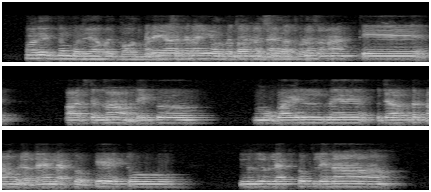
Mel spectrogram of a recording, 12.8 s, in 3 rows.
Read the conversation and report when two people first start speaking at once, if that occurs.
1.4 s

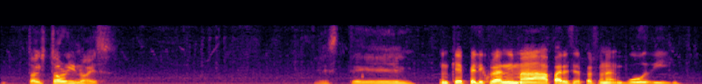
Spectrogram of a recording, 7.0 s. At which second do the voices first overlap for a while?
none

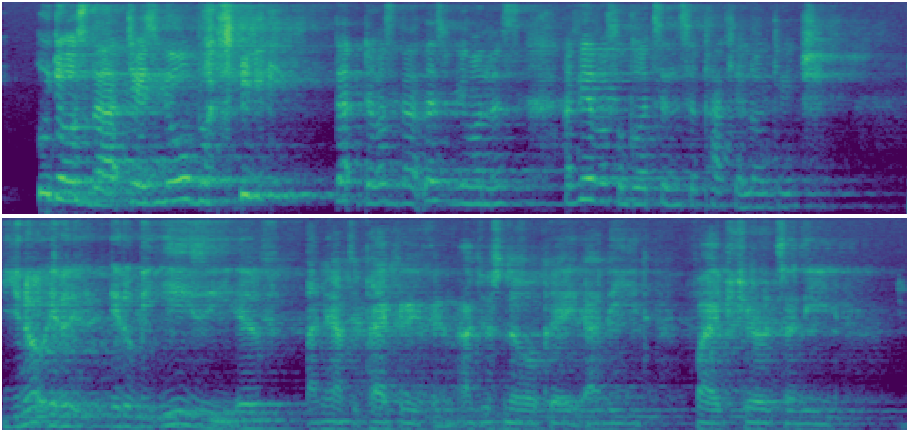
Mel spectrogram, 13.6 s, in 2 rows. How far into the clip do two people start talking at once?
none

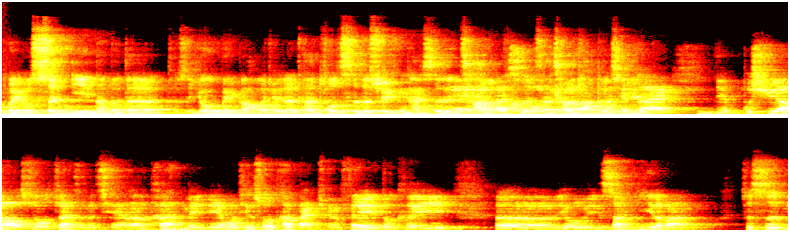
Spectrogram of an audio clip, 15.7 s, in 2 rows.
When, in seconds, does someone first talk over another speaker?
4.4 s

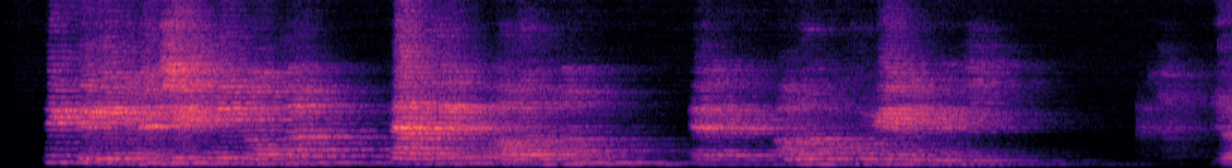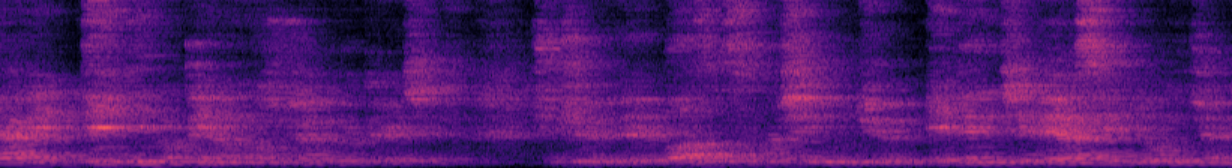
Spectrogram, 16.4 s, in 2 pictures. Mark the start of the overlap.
none

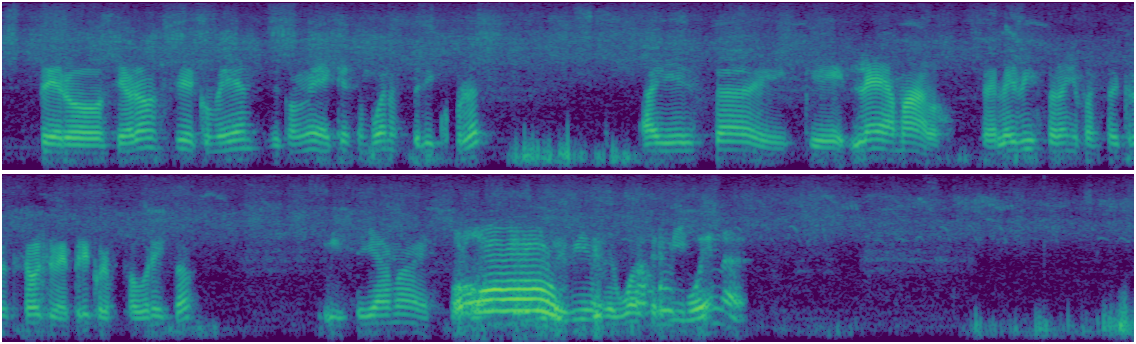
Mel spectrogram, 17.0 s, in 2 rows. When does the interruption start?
11.9 s

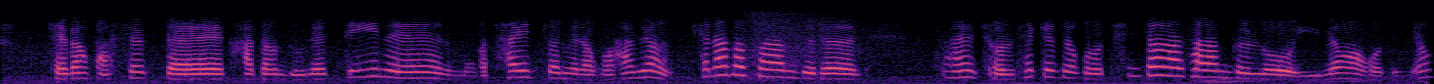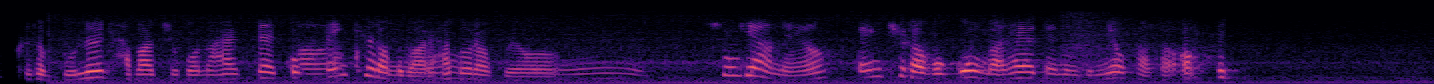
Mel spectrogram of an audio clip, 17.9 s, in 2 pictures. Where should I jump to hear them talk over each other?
10.8 s

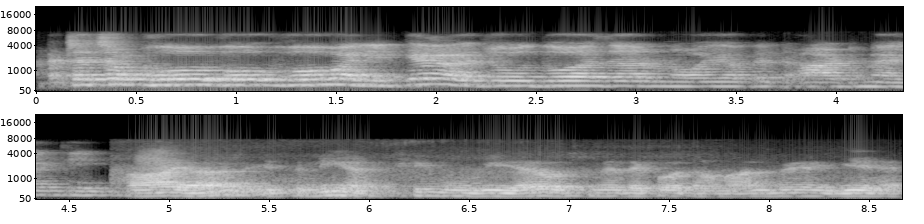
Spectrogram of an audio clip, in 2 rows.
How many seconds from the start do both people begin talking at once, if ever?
none

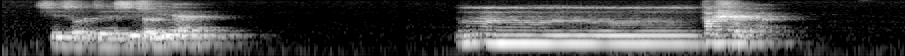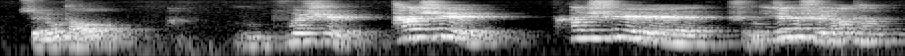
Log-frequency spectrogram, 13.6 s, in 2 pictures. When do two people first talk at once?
none

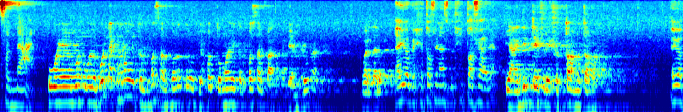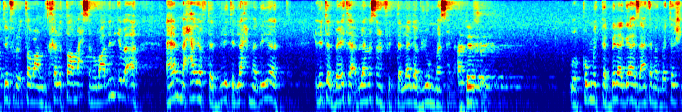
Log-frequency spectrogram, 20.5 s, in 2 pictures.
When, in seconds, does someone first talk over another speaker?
none

